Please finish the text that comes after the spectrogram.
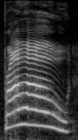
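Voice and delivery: high, loud chirpy bird cry; canaries shouting. Acted. Canaries cheering the dragon, loud and high. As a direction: cheer like a flock of small birds. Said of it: "while the canaries shouted".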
